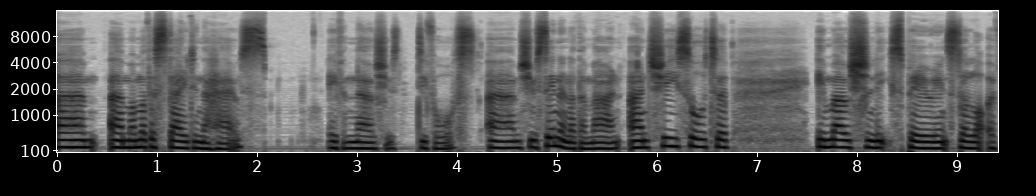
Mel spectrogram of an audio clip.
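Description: Recorded very cleanly against a silent background, a woman speaks at a moderate pace. Her voice is fairly low, dark and mellow, with fairly even intonation. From Wolverhampton, West Midlands. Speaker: business owner and mindset coach. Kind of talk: interview, personal storytelling.

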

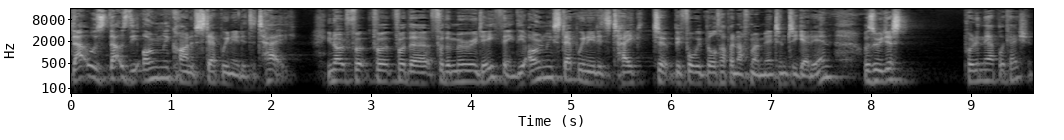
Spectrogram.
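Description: A man with an Australian accent talks at a very fast pace in a high pitch. His tone is animated and his intonation lively. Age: 20s. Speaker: medtech startup founder. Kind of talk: podcast interview.

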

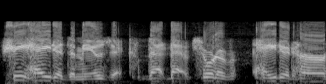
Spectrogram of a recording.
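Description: There's noticeable background noise as a man speaks. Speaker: caller. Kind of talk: casual chat. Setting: phone call.

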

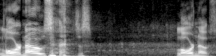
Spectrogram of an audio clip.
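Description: A man's drawling, high-pitched, put-on character voice in a South Carolina accent. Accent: Southern US, rural South Carolina. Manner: thick drawl.

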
